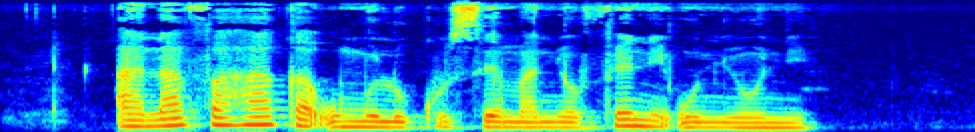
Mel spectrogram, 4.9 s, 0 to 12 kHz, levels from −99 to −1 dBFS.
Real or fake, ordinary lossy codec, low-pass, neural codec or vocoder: real; Opus, 64 kbps; 10.8 kHz; none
